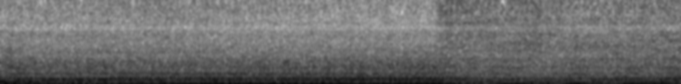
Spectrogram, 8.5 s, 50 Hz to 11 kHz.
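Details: Timberking 2000 sawmill diesel engine making a cut with clutch engaged, after installing lube-system solenoid valve (water flowing): even low drone, slight tone change mid-cut; normal running under load.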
